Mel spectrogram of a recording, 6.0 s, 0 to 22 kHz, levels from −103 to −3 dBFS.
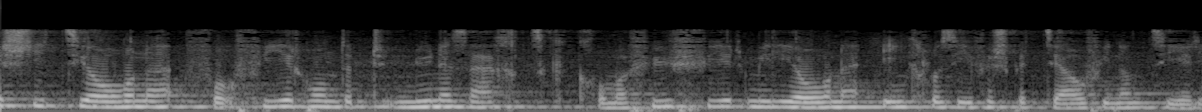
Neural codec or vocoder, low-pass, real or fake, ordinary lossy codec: none; 7.2 kHz; real; none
